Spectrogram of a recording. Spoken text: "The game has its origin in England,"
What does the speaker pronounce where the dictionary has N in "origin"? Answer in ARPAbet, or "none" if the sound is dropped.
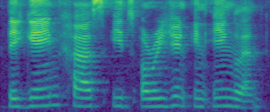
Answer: N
